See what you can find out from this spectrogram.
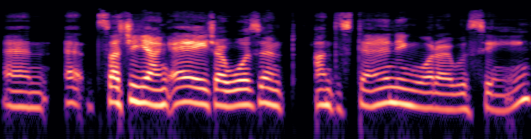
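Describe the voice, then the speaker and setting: Speaking at a moderate pace, a woman has a medium pitch and an Australian accent. The background is quiet, and the sound is dry and close with no echo. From Australia, Sydney. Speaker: finance professional. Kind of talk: podcast interview.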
